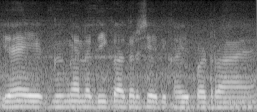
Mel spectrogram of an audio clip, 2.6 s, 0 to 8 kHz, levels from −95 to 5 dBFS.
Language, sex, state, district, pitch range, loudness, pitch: Hindi, male, Rajasthan, Bikaner, 140-150 Hz, -14 LUFS, 145 Hz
